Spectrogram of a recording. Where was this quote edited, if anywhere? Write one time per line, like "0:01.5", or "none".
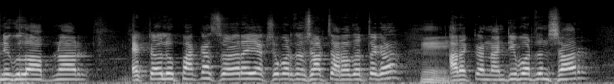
none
